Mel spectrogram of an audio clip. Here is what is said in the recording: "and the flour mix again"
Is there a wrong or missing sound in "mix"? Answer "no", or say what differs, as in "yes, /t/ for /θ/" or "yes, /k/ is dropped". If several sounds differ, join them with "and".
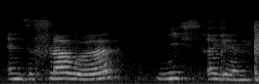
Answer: yes, /k/ is dropped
